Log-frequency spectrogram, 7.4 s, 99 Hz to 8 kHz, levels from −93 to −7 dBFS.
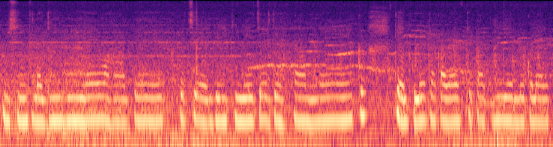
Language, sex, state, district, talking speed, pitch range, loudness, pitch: Hindi, female, Maharashtra, Washim, 160 wpm, 215-220 Hz, -17 LUFS, 215 Hz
